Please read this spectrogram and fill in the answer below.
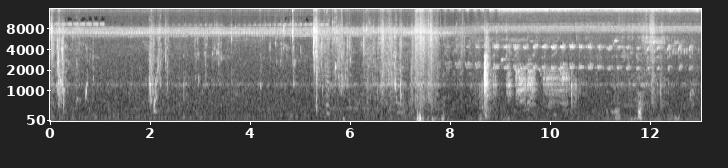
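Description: Quiet swamp-side ambience: a steady high hum runs throughout, with scattered faint clicks and a couple of sharper knocks past the middle. From about two-thirds of the way in, an animal calls in rapid, even pulses, repeating steadily.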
